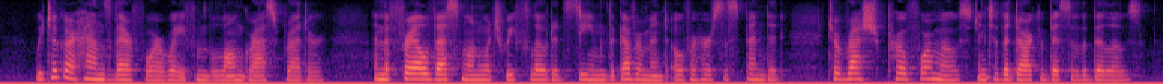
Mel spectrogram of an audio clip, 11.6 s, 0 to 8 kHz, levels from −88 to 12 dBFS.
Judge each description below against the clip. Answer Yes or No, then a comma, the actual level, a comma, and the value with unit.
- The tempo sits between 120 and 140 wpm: No, average, 185 wpm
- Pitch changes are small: Yes, narrow, 2.1 semitones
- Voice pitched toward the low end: No, medium, 175 Hz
